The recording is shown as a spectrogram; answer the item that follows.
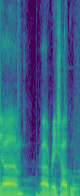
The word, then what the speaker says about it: Ra's al Ghul: To be honest, Me personally, it's always going to be Ra's al Ghul. That's how I've always known it is pronounced.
